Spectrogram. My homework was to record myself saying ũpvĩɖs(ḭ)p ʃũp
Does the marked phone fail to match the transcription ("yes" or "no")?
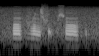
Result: no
